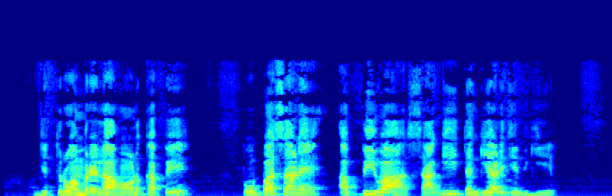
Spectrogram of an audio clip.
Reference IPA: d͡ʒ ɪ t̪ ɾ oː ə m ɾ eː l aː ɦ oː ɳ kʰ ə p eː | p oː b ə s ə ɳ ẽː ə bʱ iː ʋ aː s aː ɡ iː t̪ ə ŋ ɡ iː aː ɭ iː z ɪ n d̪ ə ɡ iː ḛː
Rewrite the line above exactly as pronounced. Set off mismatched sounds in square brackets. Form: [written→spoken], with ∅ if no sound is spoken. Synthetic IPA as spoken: d͡ʒ ɪ t̪ ɾ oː ə m ɾ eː l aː ɦ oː ɳ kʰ ə p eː | p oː b ə s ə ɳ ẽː ə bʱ iː ʋ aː s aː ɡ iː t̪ ə ŋ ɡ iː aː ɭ iː z ɪ n d̪ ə ɡ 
